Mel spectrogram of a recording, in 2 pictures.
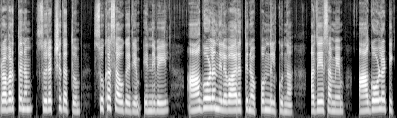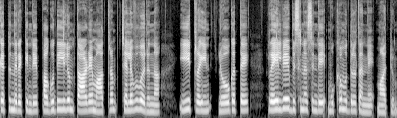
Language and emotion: Malayalam, neutral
